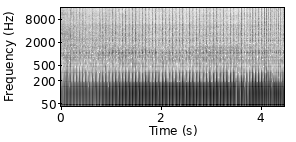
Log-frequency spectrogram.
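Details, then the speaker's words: TVS Apache RTR 160 2V, 1.5 years and about 15,000 km: crisp even single-cylinder exhaust pulses, three to four per second, rising slightly with throttle; healthy exhaust note that offsets the engine's khach-khach noise. "अब देखो उसको compensate करने के लिए ना company ने क्या किया? इसका जो एग्जॉस्ट है ना वो बहुत अच्छा दिया है।"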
